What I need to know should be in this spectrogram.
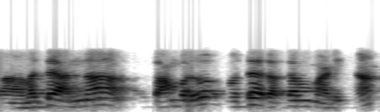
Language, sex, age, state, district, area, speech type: Kannada, male, 18-30, Karnataka, Chitradurga, urban, conversation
